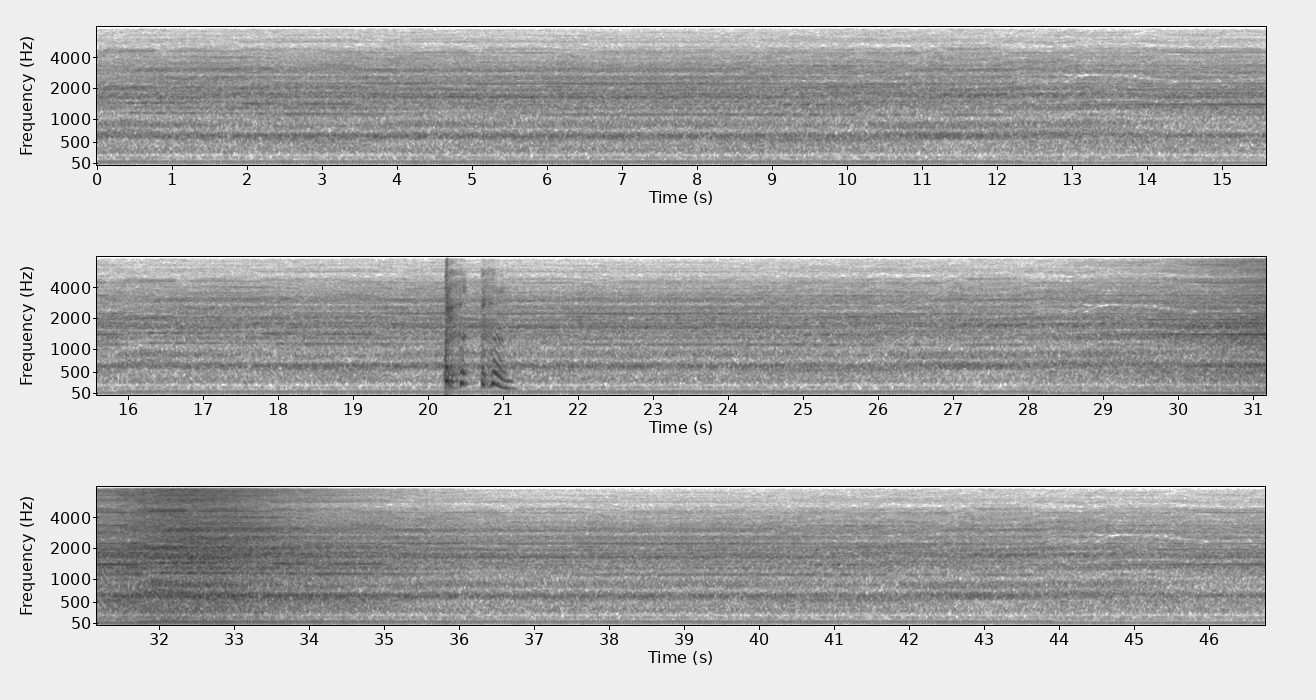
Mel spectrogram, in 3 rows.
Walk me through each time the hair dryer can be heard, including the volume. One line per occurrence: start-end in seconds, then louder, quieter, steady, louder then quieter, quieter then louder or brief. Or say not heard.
0.0-46.7 louder then quieter.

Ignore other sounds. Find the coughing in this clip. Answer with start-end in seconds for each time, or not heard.
20.2-21.1.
